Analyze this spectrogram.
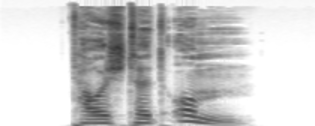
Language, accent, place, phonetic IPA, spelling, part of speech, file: German, Germany, Berlin, [ˌtaʊ̯ʃtət ˈʊm], tauschtet um, verb, De-tauschtet um.ogg
- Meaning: inflection of umtauschen: 1. second-person plural preterite 2. second-person plural subjunctive II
